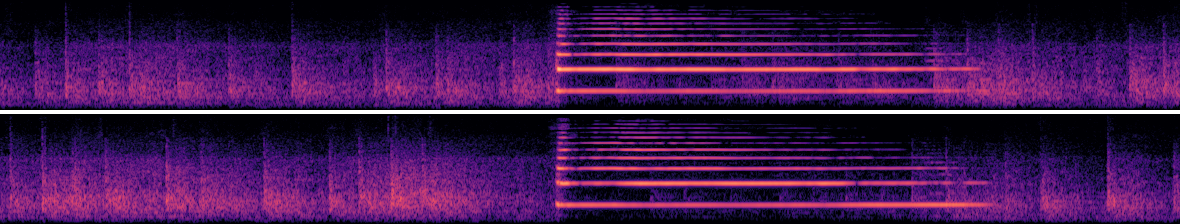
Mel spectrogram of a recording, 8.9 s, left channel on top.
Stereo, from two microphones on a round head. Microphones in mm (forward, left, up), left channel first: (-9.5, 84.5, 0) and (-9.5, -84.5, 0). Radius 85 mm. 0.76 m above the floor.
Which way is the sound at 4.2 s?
40° left (ahead or behind).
